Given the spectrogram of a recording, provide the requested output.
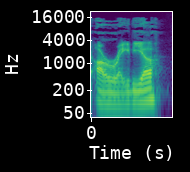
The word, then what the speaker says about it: Heredia: So did I say that right? Aradia, Costa Rica? – Yes, that's right.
